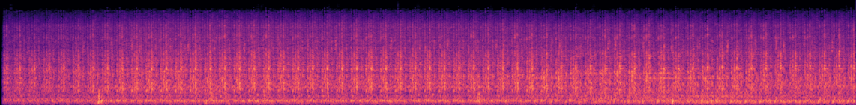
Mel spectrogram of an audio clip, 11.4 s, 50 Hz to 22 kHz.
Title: 12 valve Cummins Misfire due to Blown Head Gasket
